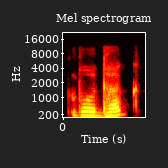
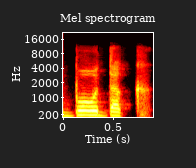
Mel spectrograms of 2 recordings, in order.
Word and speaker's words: bodhak: is paka bra aak bodhak. There is no uh in Sanskrit there is no syllable stress. Okay. So you can't have boduck or bodha. It is bodhak.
